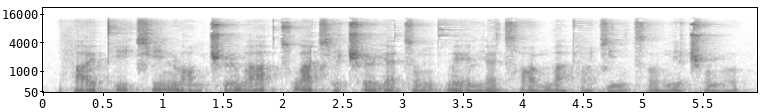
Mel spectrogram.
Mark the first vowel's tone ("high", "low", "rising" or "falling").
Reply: rising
